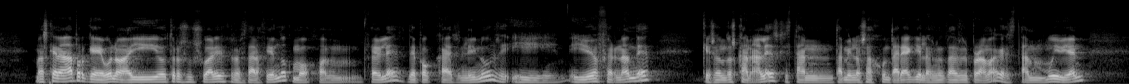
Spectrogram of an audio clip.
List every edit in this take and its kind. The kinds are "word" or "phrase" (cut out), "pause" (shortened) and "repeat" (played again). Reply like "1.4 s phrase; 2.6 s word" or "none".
none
